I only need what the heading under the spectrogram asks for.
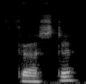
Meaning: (adjective) 1. first 2. the former
- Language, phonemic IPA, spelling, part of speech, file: Danish, /fœrstə/, første, adjective / numeral, Da-første.ogg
